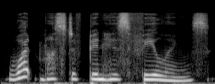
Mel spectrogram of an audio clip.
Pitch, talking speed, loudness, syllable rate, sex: 225 Hz, 165 wpm, -15 LUFS, 3.5 syllables/s, female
